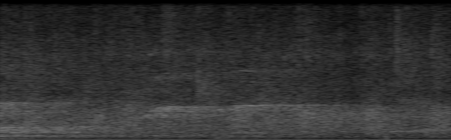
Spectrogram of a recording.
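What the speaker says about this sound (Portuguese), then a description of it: "aplauda o Senhor" A church congregation applauds during a Portuguese-language worship service, a steady even wash of many hands clapping throughout, fairly distant and reverberant, with no speech over it.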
